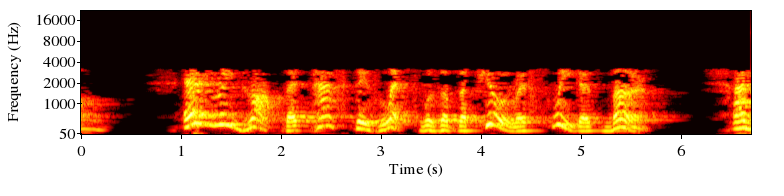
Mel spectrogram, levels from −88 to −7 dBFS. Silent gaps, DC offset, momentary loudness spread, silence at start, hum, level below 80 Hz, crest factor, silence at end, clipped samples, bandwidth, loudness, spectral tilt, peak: 0.55-0.63 s, 6.13-6.19 s; under 0.1%; 7 LU; 0 s; none; -58 dBFS; 18 dB; 0 s; under 0.1%; 3.3 kHz; -23 LUFS; -11 dB/octave; -6 dBFS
